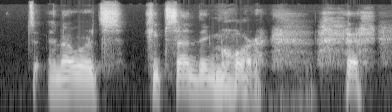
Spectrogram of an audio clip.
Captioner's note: laughing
